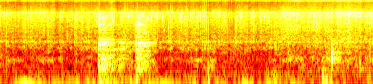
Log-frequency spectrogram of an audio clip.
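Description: Onions frying in a pan for chicken curry, heard as a loud, continuous crackling sizzle close up with a couple of brief stirring scrapes.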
